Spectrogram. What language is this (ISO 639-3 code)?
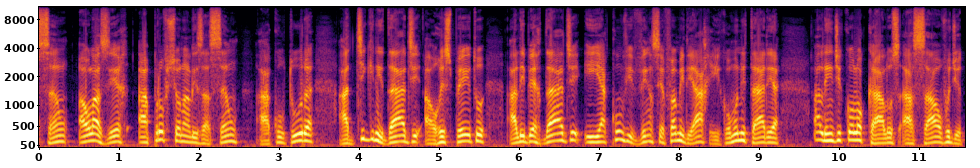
por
